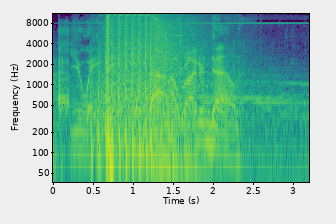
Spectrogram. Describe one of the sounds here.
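Rapid gunfire crackles at close range.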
